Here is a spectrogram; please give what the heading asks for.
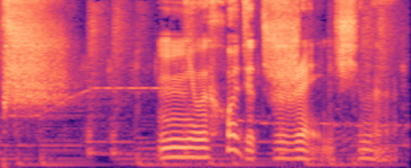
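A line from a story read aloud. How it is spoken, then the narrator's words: Contemptuous vampire hiss. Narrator (Russian): презрительно прошипел вампир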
